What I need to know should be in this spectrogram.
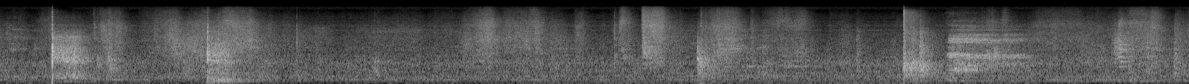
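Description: Bodies thump and roll on a mat as two grapplers wrestle.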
